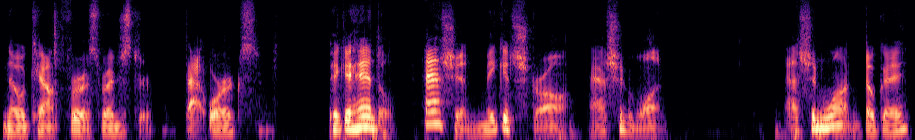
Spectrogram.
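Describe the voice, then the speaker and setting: A man's voice: mid-range voice, big pitch swings, moderate pace, creaky, a bit bright. A man giving casual, unscripted tech commentary over a screen recording, slangy and reacting aloud as he goes. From Pakistani background. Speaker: tech YouTuber, host.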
